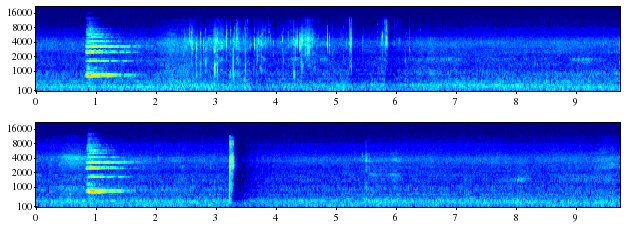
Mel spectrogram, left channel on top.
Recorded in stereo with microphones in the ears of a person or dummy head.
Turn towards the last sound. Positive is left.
turn(degrees=55)  # may be behind; listen again after turning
